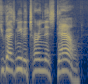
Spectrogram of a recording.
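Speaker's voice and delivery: put-on shouting. Retelling telling a noisy group to turn it down, retelling a shout. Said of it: "I have to shout for them to fucking hear me".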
